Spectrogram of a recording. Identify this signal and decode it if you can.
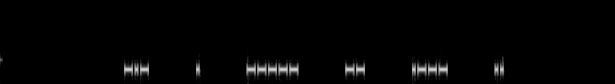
Morse code, heard as a keyed tone, about 46 wpm, spaced as for 16 wpm, 700 Hz. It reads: KE0MJI
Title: USA Call Signs - 6 Characters - 6x Character Spacing - 45wpm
